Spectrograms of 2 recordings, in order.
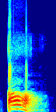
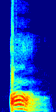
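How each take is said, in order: The two takes are said the same way.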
